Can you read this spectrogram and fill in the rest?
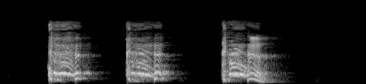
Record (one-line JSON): {"three_cough_length": "3.7 s", "three_cough_amplitude": 24800, "three_cough_signal_mean_std_ratio": 0.5, "survey_phase": "beta (2021-08-13 to 2022-03-07)", "age": "45-64", "gender": "Male", "wearing_mask": "No", "symptom_runny_or_blocked_nose": true, "symptom_sore_throat": true, "symptom_change_to_sense_of_smell_or_taste": true, "symptom_loss_of_taste": true, "symptom_onset": "3 days", "smoker_status": "Never smoked", "respiratory_condition_asthma": false, "respiratory_condition_other": false, "recruitment_source": "Test and Trace", "submission_delay": "1 day", "covid_test_result": "Positive", "covid_test_method": "RT-qPCR", "covid_ct_value": 17.5, "covid_ct_gene": "ORF1ab gene", "covid_ct_mean": 17.7, "covid_viral_load": "1600000 copies/ml", "covid_viral_load_category": "High viral load (>1M copies/ml)"}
